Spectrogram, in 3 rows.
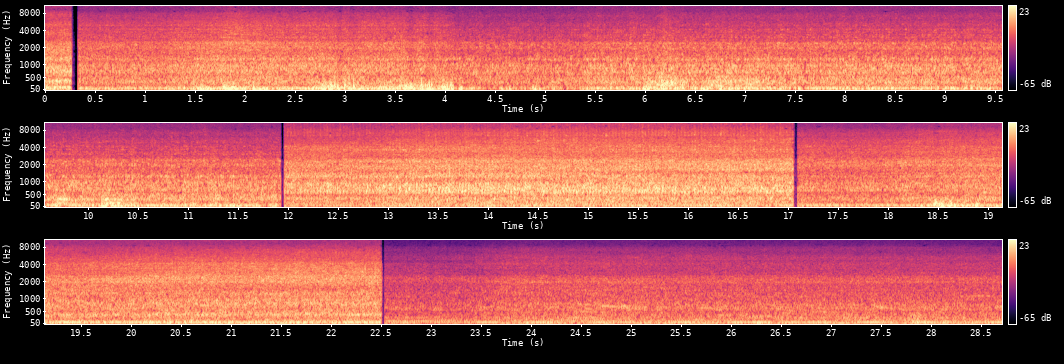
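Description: KiHa 185 diesel railcar idling at a standstill: a steady low engine hum. In the middle there is a louder, hissing rush for about five seconds, and the sound changes abruptly at several points.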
